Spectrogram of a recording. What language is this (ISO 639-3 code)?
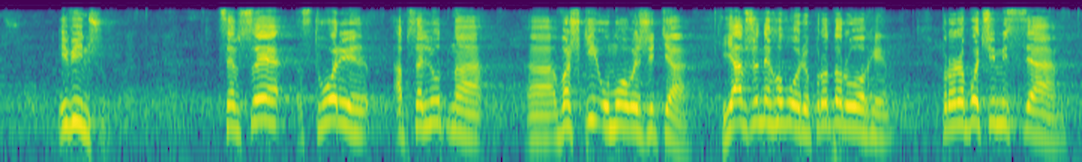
ukr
